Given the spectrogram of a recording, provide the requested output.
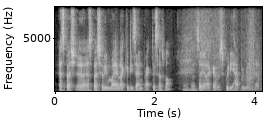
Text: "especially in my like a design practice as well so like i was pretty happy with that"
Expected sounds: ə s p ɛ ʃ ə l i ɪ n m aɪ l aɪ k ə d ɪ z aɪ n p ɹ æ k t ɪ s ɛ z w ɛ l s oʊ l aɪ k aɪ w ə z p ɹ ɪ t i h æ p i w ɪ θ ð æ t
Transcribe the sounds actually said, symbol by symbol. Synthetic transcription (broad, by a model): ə s p ɛ ʃ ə l i ɪ n m aɪ l aɪ k ə d ɪ z aɪ n p ɹ æ k t ɪ s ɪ z w ɛ l s oʊ l aɪ k aɪ w ə z p ɹ ɪ t i h æ p i w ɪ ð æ t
